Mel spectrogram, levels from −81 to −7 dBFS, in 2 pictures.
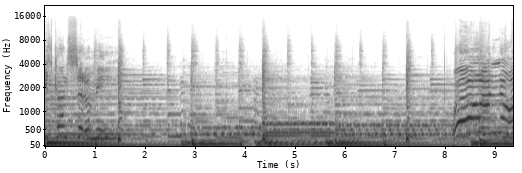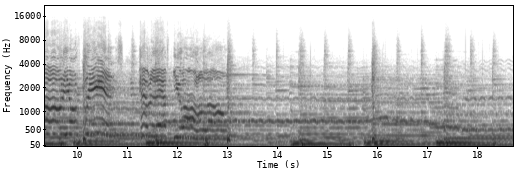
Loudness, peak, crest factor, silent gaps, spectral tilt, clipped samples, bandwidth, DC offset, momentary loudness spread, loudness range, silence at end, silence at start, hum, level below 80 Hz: -25 LUFS; -8 dBFS; 16 dB; none; -6 dB/octave; under 0.1%; 13.5 kHz; under 0.1%; 12 LU; 6 LU; 0 s; 0 s; none; -32 dBFS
